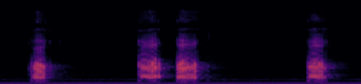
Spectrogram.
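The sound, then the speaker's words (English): A territorial pair of ravens calling with four hoarse, throaty croaks: a single call, a quick double, then one more after a pause, each loud and harsh over a faint steady hum, with no talking. “And when the territory is occupied, you'll hear the territorial pair calling in the morning to let everyone know that status is quo.”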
